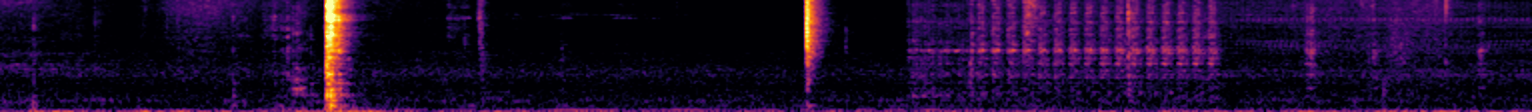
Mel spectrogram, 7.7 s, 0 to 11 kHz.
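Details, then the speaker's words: Apple II Plus Disk II floppy drive after teardown and repair, successfully booting from disk: a few sharp clicks, then about 1.5 seconds of rapid, even buzzing chatter as the head steps. The drive sounds healthy. "But we've just successfully booted from this disc, so our head alignment's good enough. Drive doesn't sound bad."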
